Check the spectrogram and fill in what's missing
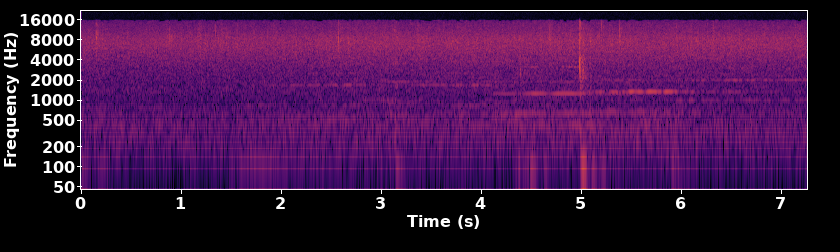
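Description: Rain ambience from the video game Gothic 3 hisses steadily as soft, even white-noise rainfall, with faint tonal game sounds and a brief click, no speech.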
